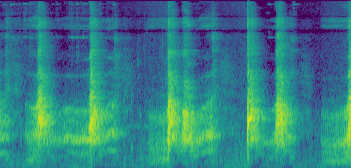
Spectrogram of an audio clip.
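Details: House dog barking in spaced doubles, each bark joined by a lower drawn-out whine or growl, roughly six barks over seven seconds with quiet breaks.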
